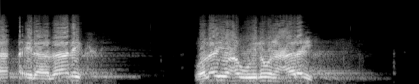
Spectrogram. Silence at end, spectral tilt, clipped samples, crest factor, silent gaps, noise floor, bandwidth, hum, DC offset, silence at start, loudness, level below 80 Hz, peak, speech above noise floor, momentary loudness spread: 0.8 s; -4 dB/octave; 2%; 8 dB; none; -65 dBFS; 11 kHz; none; under 0.1%; 0 s; -6 LUFS; -42 dBFS; 0 dBFS; 58 dB; 19 LU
